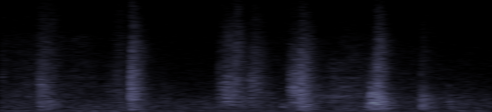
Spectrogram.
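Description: A quick run of short rustling scrapes, about five in two seconds, from someone handling a book and other belongings.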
